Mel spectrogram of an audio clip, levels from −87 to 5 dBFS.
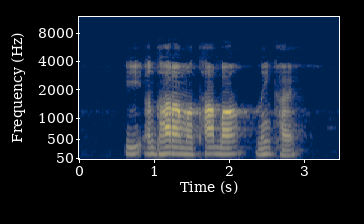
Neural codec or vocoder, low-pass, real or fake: none; 7.2 kHz; real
